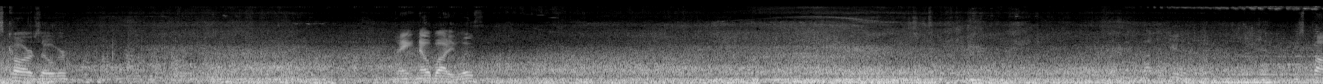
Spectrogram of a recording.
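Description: Heavy traffic roars past close by on a highway.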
